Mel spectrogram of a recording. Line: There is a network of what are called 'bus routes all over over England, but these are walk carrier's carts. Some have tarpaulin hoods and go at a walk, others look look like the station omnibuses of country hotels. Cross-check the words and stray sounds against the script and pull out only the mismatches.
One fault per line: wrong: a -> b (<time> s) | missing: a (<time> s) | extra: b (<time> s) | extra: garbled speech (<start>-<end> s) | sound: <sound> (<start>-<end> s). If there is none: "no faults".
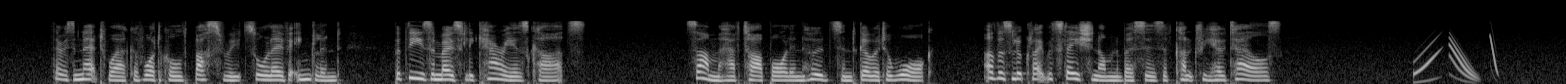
missing: over (2.9 s)
wrong: walk -> mostly (4.4 s)
missing: look (10.3 s)
sound: chirp (14.1-15.0 s)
